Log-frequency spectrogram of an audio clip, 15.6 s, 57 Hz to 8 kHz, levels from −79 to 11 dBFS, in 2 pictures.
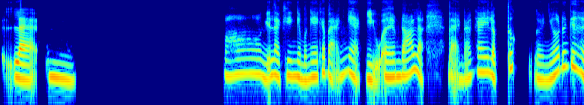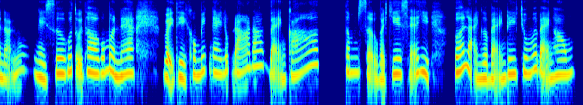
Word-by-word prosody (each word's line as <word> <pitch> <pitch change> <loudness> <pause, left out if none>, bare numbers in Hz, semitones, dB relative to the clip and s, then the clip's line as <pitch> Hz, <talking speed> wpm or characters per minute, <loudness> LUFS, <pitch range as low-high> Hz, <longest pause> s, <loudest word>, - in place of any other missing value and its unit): là 210 - +5
ừm. 205 -4 -1 2.0
Ờ, 230 - -4 0.4
nghĩa 215 - 0
là 235 -2 +2
khi 230 +1 -2
ng 220 -3 +1
mà 185 - 0
nghe 215 +2 +2
cái 270 - -1
bản 230 +2 -3
nhạc 245 -5 0
dịu 195 -3 0
êm 215 +1 +3
đó 235 +3 +2
là 290 - +2 0.3
bạn 195 - -3
đã 205 +2 -3
ngay 275 0 +1
lập 225 -5 +2
tức 325 +1 0 0.2
ngồi 195 -3 -2
nhớ 220 +9 +1
đến 345 +2 0
cái 350 -3 +4
hình 235 -7 +1
ảnh 235 +5 -5 0.2
ngày 215 -5 0
xưa 255 +7 +3
của 275 +2 +1
tuổi - - 0
thơ 265 -2 +4
của 260 - +1
mình 265 -6 +2
ha. 260 +2 +2 0.4
Vậy - - +6
thì 210 -2 +2
không 240 +5 -2
biết 285 +3 -2
ngay 260 -3 -2
lúc 275 - -3
đó 335 - -1
đó 355 +1 -1
bạn 200 -3 -1
có 295 +13 -2 0.3
tâm 265 -1 -2
sự - - -1
và - - 0
chia 250 +1 +1
sẻ 250 - -1
gì 275 -3 +3 0.3
với 280 +5 +5
lại 335 - +1
người 200 0 +2
bạn 200 +1 -1
đi 250 0 +2
chung 260 +2 -1
với 315 - +2
bạn 210 - 0
hông? 240 +3 -1
245 Hz, 230 wpm, -22 LUFS, 215-275 Hz, 2.0 s, Vậy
